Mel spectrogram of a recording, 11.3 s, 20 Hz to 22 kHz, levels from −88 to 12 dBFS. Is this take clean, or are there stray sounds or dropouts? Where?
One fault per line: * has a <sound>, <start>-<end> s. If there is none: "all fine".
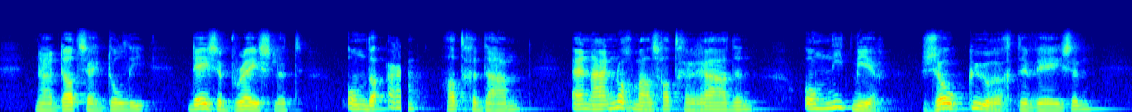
* has a dropout, 4.0-4.1 s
